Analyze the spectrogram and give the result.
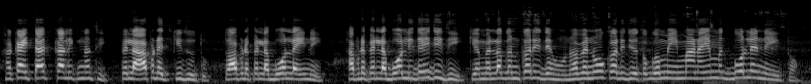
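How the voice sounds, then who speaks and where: A woman's voice: sits high, fairly even intonation, fast, hardly any pauses, sharp tone. A woman playing a defiant younger daughter who argues with her family. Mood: arguing. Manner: defiant, argumentative. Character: stubborn younger daughter insisting on marrying first. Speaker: younger sister. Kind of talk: family drama acting.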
